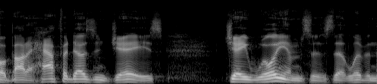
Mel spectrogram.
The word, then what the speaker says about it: Gex: is apparently down here my name g-e-x that's pronounced J it is an Old Kentucky name the first J family was appeared in the 1810 census up in Carrollton there was a Civil War battle at Jay's Landing up where the Markland Dam crosses the Ohio River if I say I've got an unusual name spelled gex and pronounced J up in Carroll County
